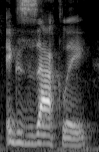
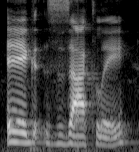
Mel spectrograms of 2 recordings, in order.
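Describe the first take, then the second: First: Said in the usual way. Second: Exactly stretched out slowly with a rising end; slow knowing Exactly with a lift at the end; slow drawn-out agreement. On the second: Real, not acted. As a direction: draw out Exactly slowly, ending up.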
